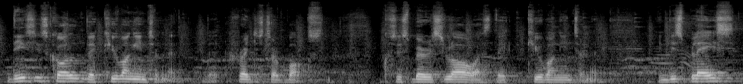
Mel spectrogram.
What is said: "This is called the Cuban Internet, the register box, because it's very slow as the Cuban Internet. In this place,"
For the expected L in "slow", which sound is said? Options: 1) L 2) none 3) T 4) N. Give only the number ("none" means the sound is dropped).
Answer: 1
